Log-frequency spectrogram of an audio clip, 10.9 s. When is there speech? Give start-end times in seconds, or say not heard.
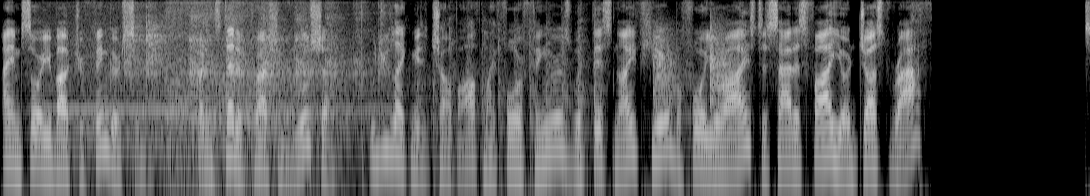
0.0-9.2.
